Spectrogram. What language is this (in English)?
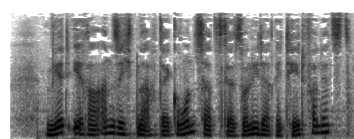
German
